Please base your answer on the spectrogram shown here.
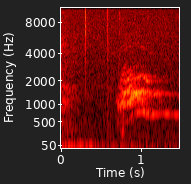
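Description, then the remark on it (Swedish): A single drawn-out meow from a cat chasing leaves rises in the second half, moderately loud, against a quiet background with a couple of faint clicks before it. “Ni får ursäkta, det är min katt som jagar löv här bakom.”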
